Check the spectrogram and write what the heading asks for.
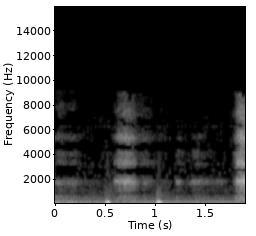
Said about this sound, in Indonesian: Aku memang takut. Aku menarik nafas beberapa kali.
